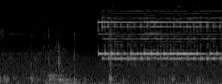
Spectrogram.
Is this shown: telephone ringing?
yes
